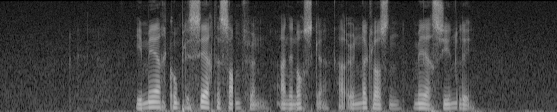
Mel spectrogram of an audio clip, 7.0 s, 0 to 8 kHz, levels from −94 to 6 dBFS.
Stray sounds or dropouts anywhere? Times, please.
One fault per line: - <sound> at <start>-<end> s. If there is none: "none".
- dropout at 2.9-3.0 s
- dropout at 5.7-5.8 s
